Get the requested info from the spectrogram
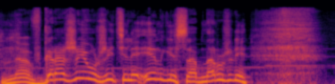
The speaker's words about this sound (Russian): Будьте здоровы,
